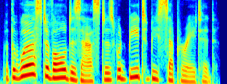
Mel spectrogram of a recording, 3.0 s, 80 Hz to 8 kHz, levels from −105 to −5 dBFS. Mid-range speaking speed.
No: fast, 215 wpm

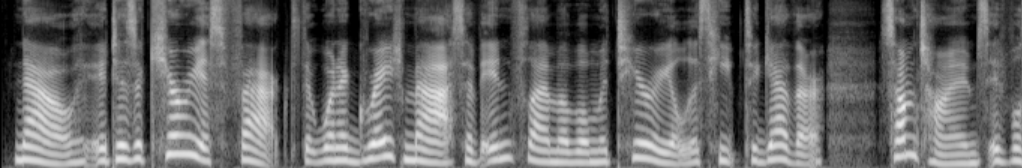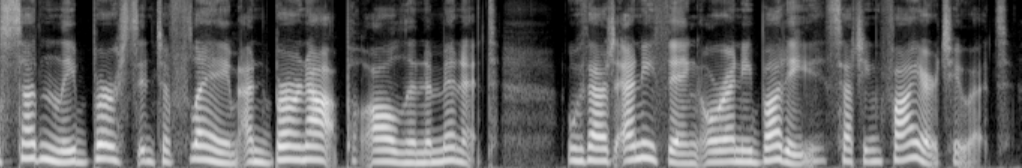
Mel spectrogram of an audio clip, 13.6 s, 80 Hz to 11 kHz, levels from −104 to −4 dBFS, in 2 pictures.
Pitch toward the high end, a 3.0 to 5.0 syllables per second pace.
No: high, 225 Hz; 5.2 syllables/s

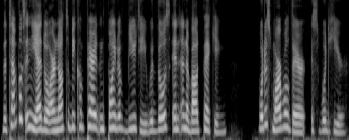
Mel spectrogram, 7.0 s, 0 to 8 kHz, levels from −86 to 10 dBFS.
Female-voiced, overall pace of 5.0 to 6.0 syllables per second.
No: female; 6.2 syllables/s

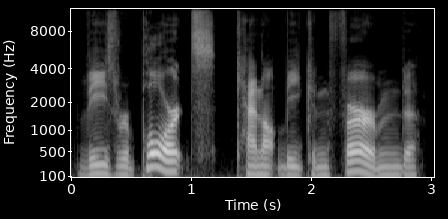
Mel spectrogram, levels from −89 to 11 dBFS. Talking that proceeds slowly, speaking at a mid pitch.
No: slow, 100 wpm; low, 125 Hz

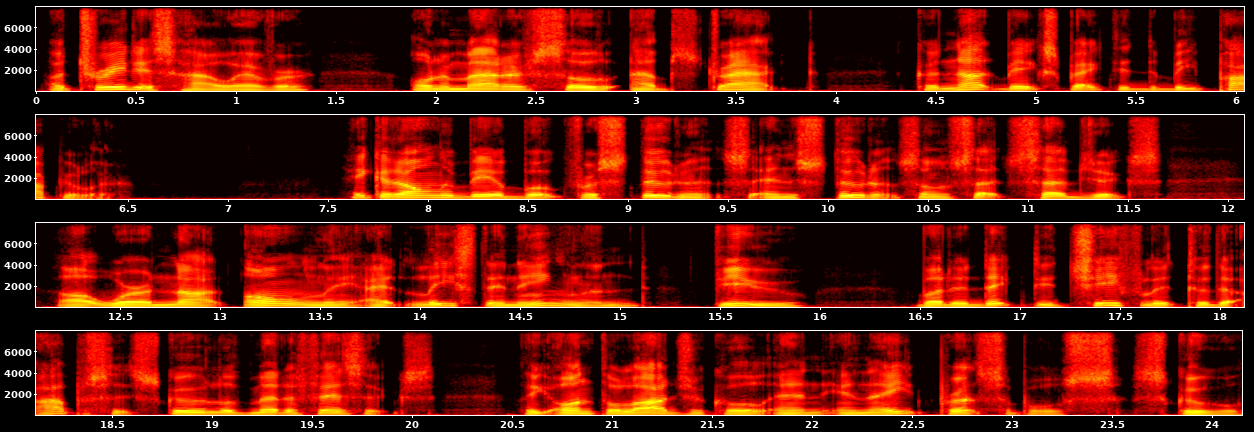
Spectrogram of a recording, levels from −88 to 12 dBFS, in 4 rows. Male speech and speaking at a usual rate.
No: male; slow, 125 wpm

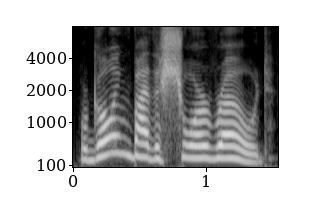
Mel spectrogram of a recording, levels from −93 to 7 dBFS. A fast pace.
Yes: fast, 235 wpm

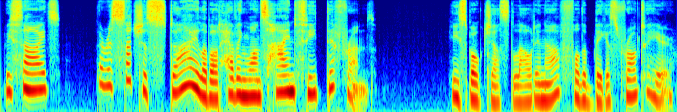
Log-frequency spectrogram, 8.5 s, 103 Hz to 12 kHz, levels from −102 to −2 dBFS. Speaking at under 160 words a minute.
No: average, 165 wpm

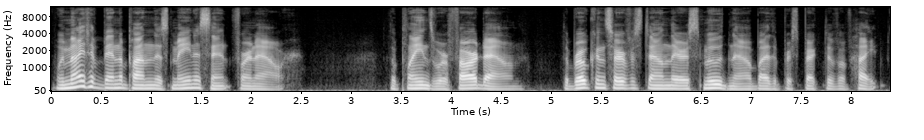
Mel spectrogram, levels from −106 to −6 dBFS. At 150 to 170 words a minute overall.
No: average, 200 wpm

